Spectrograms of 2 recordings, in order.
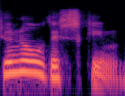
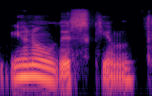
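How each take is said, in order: First: "know" pushed up high and leaned on; stress on know. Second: Said in the usual way. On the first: Shown as a demonstration. Lecturer reminding doctors they know this scheme, "know" stressed high. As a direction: hit the word "know" hard, rising above the rest.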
